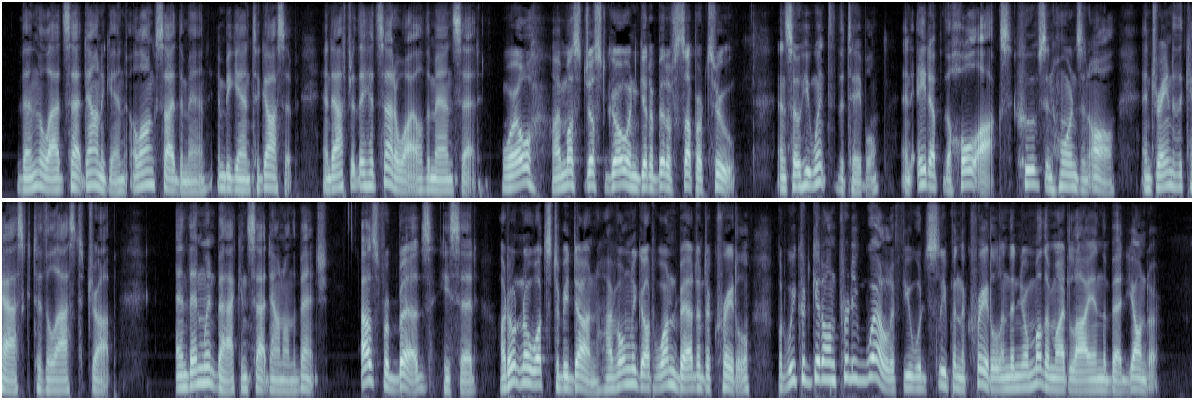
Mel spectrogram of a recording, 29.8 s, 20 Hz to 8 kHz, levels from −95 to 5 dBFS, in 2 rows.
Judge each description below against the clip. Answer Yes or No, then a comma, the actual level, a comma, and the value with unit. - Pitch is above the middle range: No, low, 130 Hz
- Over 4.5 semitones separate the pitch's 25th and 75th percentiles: Yes, average, 5.2 semitones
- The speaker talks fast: Yes, fast, 225 wpm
